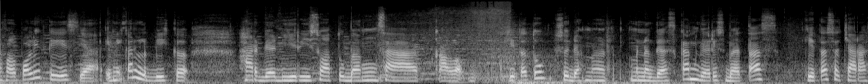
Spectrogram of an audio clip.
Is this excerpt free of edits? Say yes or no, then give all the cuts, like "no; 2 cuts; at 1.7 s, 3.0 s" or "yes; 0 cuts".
yes; 0 cuts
